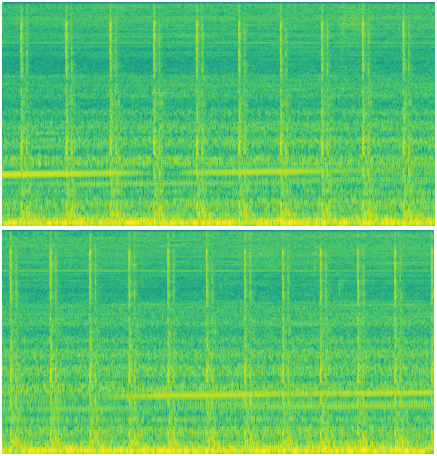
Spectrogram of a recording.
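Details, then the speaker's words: New diesel garage heater at first start-up: steady fan tone slowly climbing in pitch with even fuel-pump ticks about three a second, spinning up normally toward temperature. "There she goes. Listen. Getting up to speed."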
